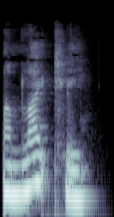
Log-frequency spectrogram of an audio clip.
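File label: "unlikely", English, British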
